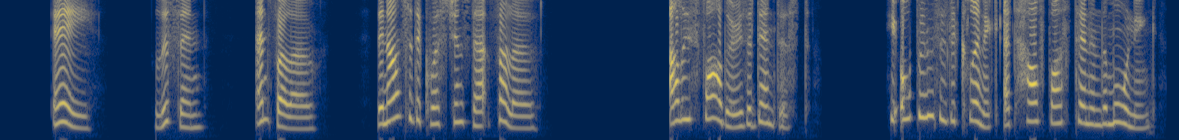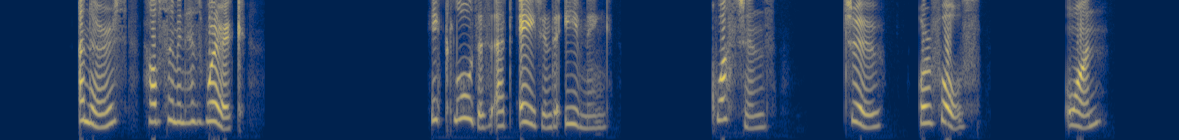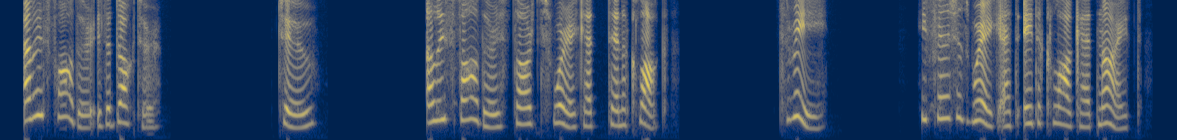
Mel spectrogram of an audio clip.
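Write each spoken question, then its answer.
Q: Ali's father is a doctor.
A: False

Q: Ali's father starts work at 10 o'clock.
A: False

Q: He finishes work at 8 o'clock at night.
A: True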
